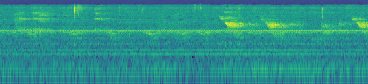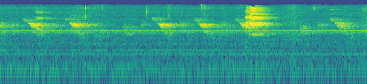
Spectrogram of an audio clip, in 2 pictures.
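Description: A bird calling in a string of quick chirps, each falling in pitch, about three a second, starting about two seconds in, over a steady background hum.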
